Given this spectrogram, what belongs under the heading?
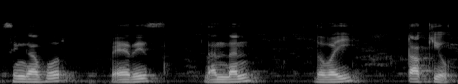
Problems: background sounds at intervals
